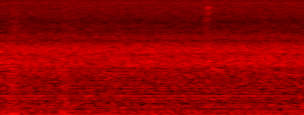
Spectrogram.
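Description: Steady low hum with faint even room noise, and no distinct sounds in it.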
